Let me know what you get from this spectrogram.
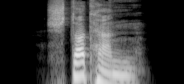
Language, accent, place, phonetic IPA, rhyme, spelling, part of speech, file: German, Germany, Berlin, [ˈʃtɔtɐn], -ɔtɐn, Stottern, noun, De-Stottern.ogg
- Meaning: gerund of stottern; stutter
